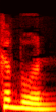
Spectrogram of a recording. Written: kebun

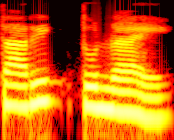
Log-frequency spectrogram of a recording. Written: tarik tunai

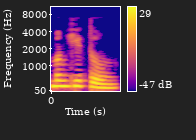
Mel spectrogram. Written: menghitung

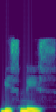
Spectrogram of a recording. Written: bisnis

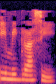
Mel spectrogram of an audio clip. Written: imigrasi

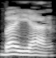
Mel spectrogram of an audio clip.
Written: bayar

